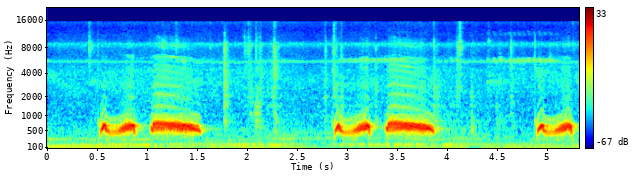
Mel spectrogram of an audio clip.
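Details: A spotted dove singing to lure and train doves. Two complete phrases, each a quick wavering coo then a drawn-out coo, are followed by the start of a third, over a faint low hum.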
